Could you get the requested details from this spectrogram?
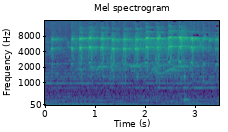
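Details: Hawfinches visiting a bird feeder set up at a forest edge: short, sharp, high ticking calls repeated about every quarter second, over a steady low hum and faint chatter of other birds.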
